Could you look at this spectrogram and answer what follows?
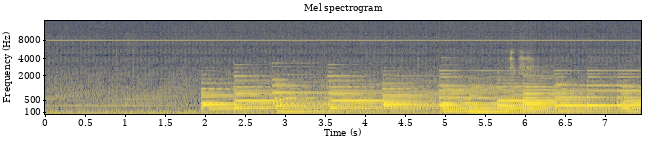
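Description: Piano begins about two seconds in, playing slow, sustained chords that change roughly every half second, as the introduction to a sung solo. Before it, a low steady room hum.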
